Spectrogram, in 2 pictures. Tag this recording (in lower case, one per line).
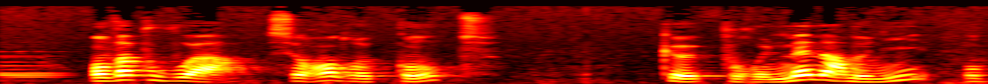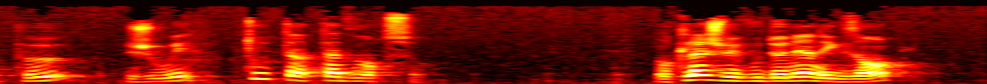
speech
